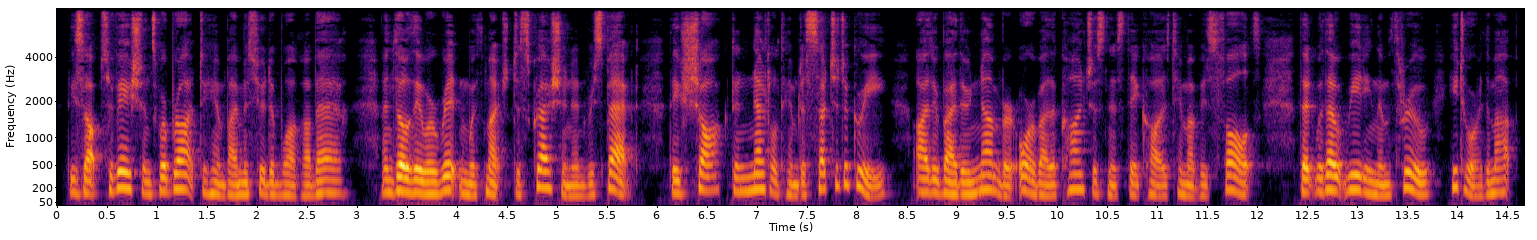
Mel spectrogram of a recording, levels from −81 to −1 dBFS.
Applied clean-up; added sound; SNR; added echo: none; none; none; none.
